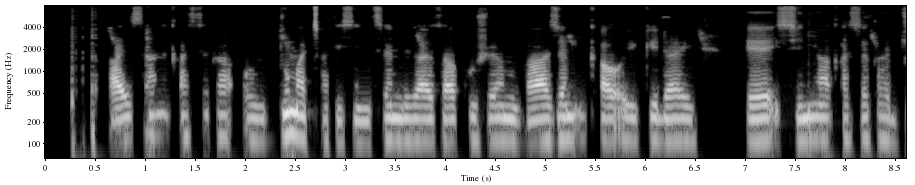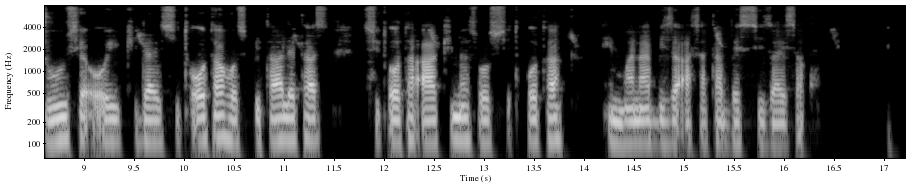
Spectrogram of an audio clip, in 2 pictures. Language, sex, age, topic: Gamo, female, 18-24, government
